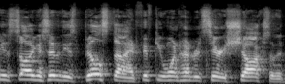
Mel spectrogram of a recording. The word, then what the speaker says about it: Bilstein: I call it Bilstein, like Frankenstein, but some people call it Bilstein.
